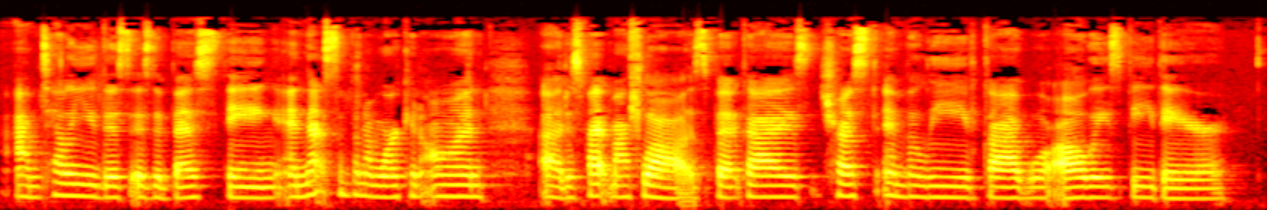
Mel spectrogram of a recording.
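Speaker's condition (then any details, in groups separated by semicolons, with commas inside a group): No condition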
